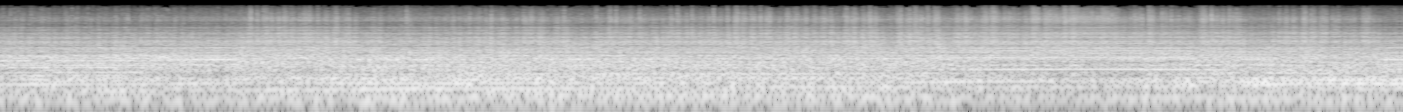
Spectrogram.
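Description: A drag-racing car's engine idling loudly and steadily at the start line.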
